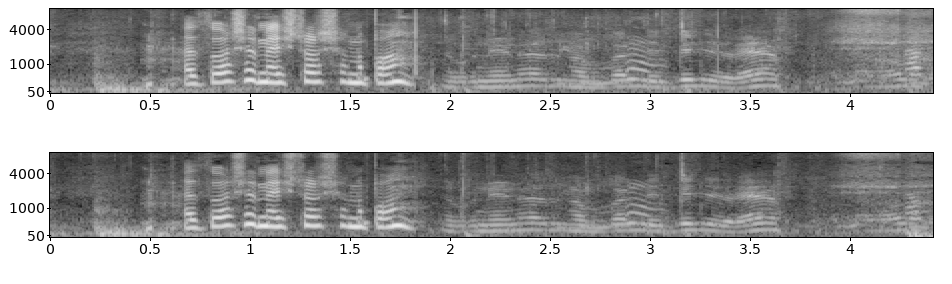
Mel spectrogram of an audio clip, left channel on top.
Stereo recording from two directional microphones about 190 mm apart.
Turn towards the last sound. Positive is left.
turn(degrees=-10)  # may be behind; listen again after turning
